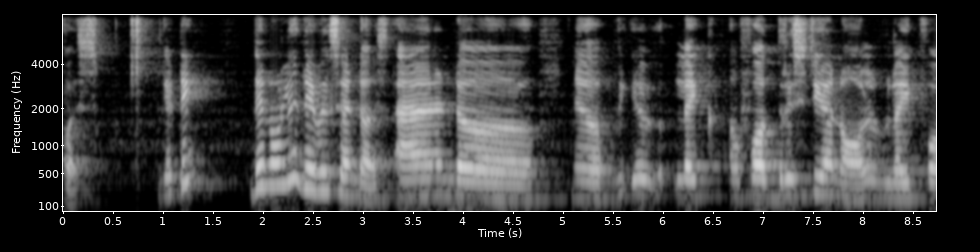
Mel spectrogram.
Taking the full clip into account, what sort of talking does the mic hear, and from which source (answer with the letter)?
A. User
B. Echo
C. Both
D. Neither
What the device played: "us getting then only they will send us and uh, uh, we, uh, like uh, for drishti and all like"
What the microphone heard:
B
